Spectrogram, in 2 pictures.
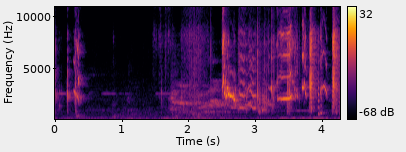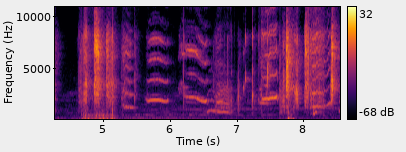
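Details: Pet budgies warbling with squeaky rising and falling notes and short repeated chirps, broken by two brief loud rattling bursts.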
